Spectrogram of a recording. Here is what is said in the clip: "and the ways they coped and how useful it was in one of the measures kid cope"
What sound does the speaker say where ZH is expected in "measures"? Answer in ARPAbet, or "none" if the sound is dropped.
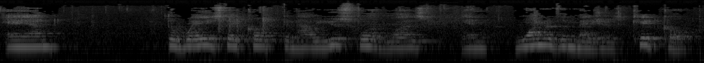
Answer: ZH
